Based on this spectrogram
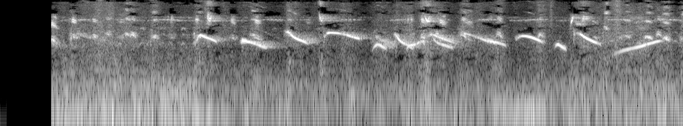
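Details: After a brief silence, a Green-winged saltator sings to stir up a cold captive bird: looping whistled notes that rise then drop, delivered in quick succession over high clicking chips and a faint constant high tone.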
